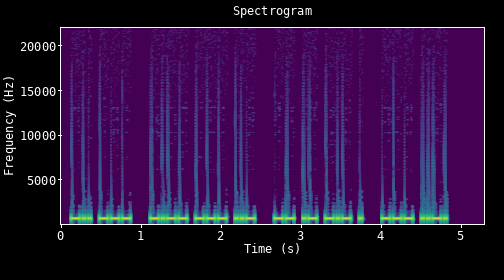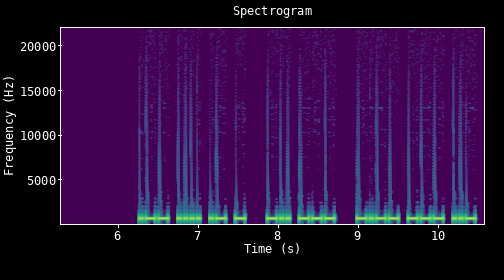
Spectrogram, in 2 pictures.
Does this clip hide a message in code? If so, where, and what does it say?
Yes: Morse code from 0.1 to 10.5 s, heard as a keyed tone, about 33 wpm, 700 Hz. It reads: DO YOU MAKE OF WHAT DO YOU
